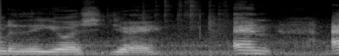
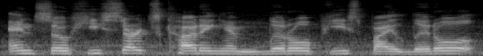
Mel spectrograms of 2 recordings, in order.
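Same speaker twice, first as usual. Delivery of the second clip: usual speaking voice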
